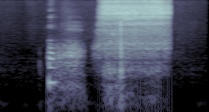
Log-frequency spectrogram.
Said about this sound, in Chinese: 啊，我都已经忍不住开始喘息了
